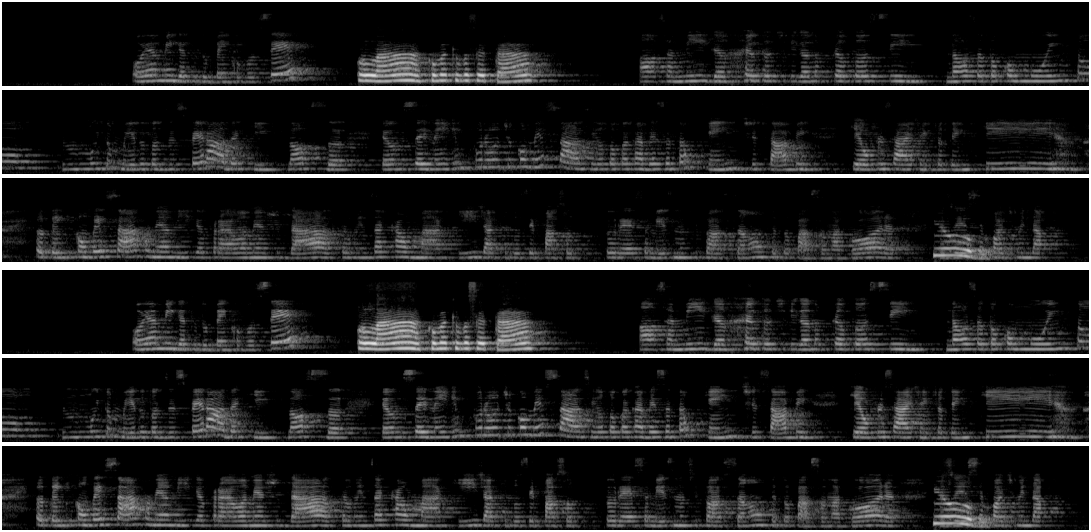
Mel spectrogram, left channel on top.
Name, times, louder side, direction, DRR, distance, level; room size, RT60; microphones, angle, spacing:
voice 1, 1.3-3.1 6.4-32.1, right 3 dB, 35° right, 6 dB, 2.1 m, -35 dB
voice 2, 3.6-5.3 31.0-31.6, right 3 dB, 60° right, 11 dB, 0.9 m, -18 dB
29.5 x 20.0 x 4.7 m, 0.86 s
head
